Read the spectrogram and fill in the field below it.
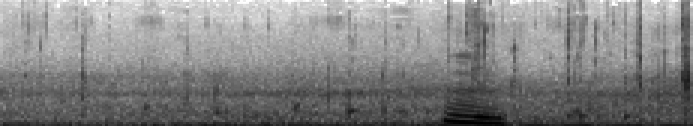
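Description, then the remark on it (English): Someone drinks gazpacho water: quiet wet mouth sounds build to a short, squeaky gulp, followed by a few soft smacking swallows over a low background hiss. “And let me get a little bit of my gazpacho water.”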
